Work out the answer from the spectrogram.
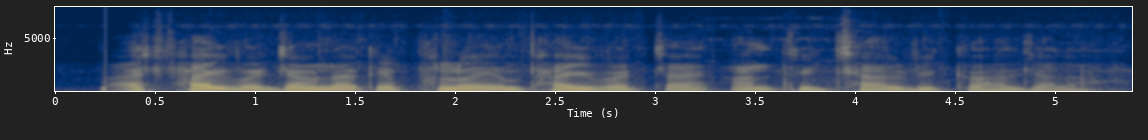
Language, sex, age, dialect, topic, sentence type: Bhojpuri, male, 18-24, Southern / Standard, agriculture, statement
